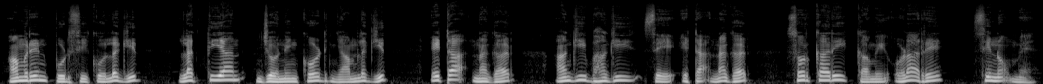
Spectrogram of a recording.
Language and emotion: Santali, neutral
